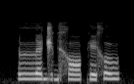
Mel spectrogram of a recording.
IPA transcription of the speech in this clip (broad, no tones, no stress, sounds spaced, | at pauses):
lː ɛ d͡ʒ ɪ ɡ ɪ x ɔː k e x o u̯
